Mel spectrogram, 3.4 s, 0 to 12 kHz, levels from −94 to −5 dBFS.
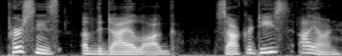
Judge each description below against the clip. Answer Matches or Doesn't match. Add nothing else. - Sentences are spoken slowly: Matches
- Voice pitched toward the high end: Doesn't match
